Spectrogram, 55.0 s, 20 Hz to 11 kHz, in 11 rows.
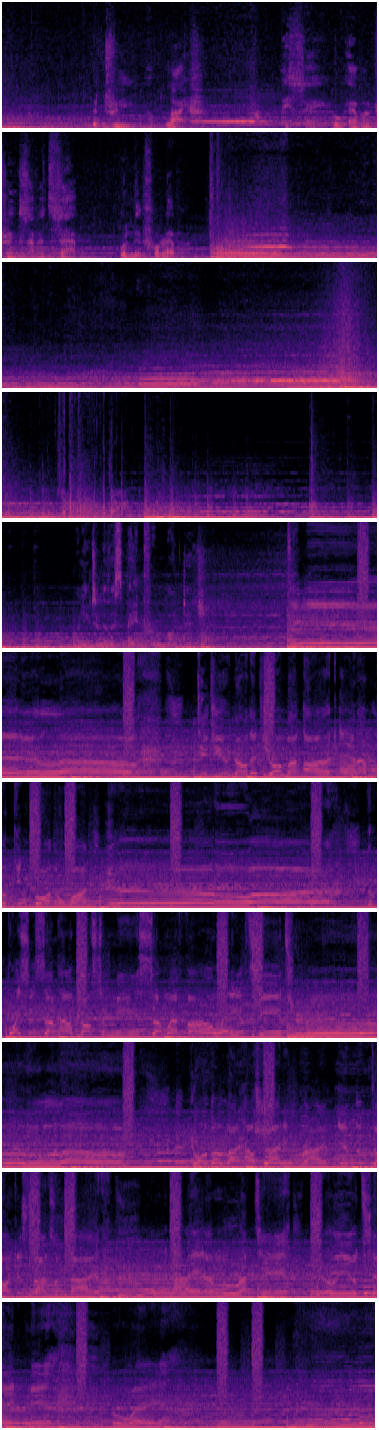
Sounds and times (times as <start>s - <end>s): Soundtrack music: 0.0s - 54.9s
Speech: 1.2s - 2.7s, 3.7s - 6.0s, 6.6s - 7.6s, 21.0s - 22.8s.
